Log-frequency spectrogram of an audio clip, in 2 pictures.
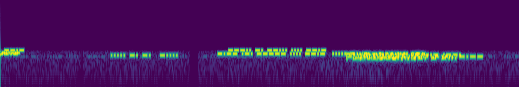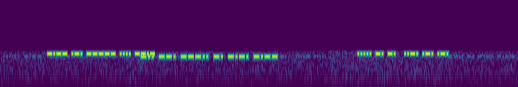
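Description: Morse code beeps in quick bursts of high tones.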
